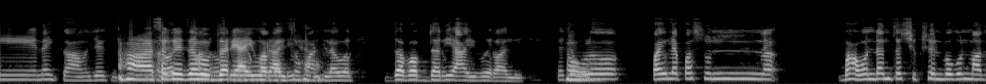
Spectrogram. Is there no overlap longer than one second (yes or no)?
no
